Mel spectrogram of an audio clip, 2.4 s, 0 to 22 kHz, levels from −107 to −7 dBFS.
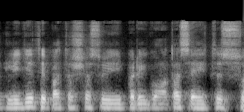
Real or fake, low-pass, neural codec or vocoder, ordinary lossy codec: real; 10.8 kHz; none; AAC, 48 kbps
